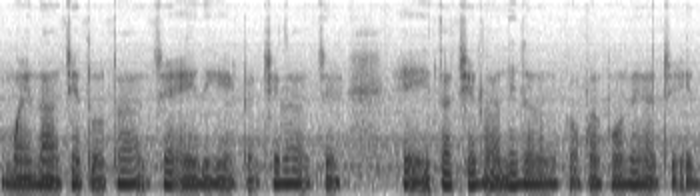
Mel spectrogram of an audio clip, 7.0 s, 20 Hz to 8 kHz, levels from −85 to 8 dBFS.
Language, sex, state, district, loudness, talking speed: Bengali, male, West Bengal, Jalpaiguri, -17 LUFS, 95 wpm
